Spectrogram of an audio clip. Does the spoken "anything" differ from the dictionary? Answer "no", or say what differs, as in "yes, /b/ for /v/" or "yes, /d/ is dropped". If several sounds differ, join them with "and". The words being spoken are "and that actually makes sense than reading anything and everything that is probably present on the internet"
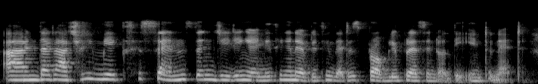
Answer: yes, /t/ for /θ/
